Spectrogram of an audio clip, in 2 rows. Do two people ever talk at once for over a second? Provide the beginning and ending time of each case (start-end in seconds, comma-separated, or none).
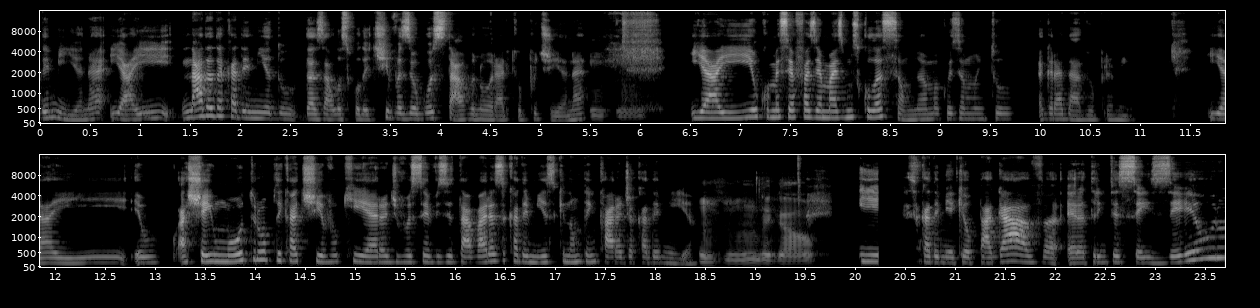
none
